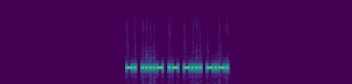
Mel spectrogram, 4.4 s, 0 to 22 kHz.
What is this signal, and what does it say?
Morse code, heard as a keyed tone, about 53 wpm, 700 Hz. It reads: N4ABC
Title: USA Call Signs - 5 Characters - Repeated 3x - 50wpm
